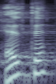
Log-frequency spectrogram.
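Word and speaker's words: health: तो अगर ई ए के साथ क्या लिखा हो, ई ए का उच्चारण हम एक ही मात्रा भी करते हैं। ठीक है। तो इसे पढ़ेंगे dead, हेड, bread, हेल्थ, haven.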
